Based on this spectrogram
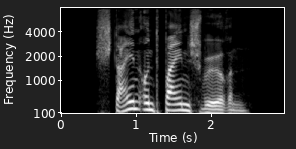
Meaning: to swear on a stack of Bibles, to swear an absolute oath, to promise emphatically
- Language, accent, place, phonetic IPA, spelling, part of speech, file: German, Germany, Berlin, [ˈʃtaɪ̯n ʊnt ˈbaɪ̯n ˈʃvøːʁən], Stein und Bein schwören, phrase, De-Stein und Bein schwören.ogg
